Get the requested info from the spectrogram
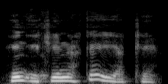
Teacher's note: he stays true to the tones of the language, where you have a high tone ge, but then iat is low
